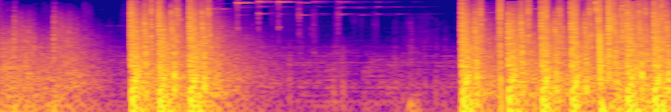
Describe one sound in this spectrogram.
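A rifle fires rapid shots in short bursts.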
